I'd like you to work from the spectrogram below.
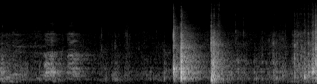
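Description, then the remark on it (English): Paper crinkles and rustles in a few sharp bursts as a Christmas Day present is unwrapped, with quieter handling noise between them and faint voices in the background. “Oh, yeah, sorry, you've got to crack that open.”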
